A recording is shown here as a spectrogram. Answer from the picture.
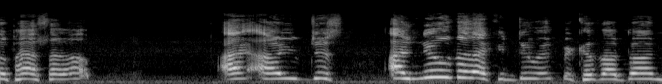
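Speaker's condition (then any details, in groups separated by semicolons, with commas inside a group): Cerebral palsy; from birth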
